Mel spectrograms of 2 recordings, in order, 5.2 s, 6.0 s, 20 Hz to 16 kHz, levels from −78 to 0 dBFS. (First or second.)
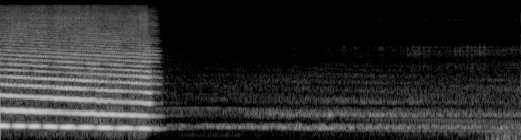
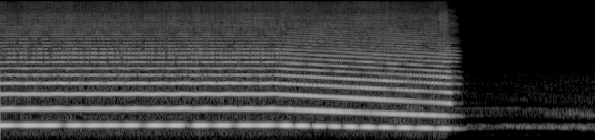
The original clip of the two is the second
